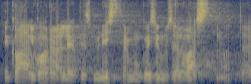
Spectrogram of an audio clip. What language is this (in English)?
Estonian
